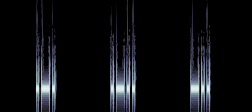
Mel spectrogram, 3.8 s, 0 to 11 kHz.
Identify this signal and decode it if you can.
Morse code, heard as a keyed tone, about 30 wpm, spaced as for 9 wpm, 700 Hz. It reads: RLD
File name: 081 Lesson 14e - Number 2 - Three Characters 30wpm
